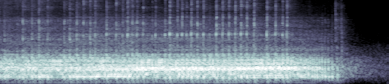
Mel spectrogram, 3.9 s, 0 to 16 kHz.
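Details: 2002 Husqvarna 136 chainsaw, 20 years old, after new carburetor fitted and tuned, muffler extra vents cut: crisp, steady high buzz holding even speed, no stumbling or surging, cuts cleanly at kill switch; running healthy.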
